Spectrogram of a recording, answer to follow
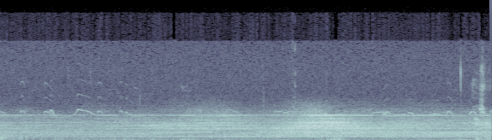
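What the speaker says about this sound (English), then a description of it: "he's shut down his right engine, just taxiing with the left engine" A single-engine-running airliner taxiing at O'Hare Airport in the evening, one engine shut down, gives a steady, loud jet-engine roar and whine that swells slightly near the middle and holds continuously without pause.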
